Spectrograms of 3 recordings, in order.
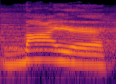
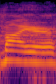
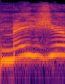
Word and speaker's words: Meijer: who spells his name m-e-i-j-e-r but they pronounce it Meyer the hell kind of his spelling is that it's Meijer but it's actually pronounced Meyer who the hell do you pronounce this guy's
